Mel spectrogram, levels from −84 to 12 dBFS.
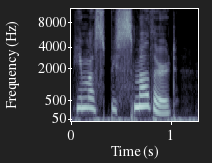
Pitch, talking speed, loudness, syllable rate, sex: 265 Hz, 190 wpm, -15 LUFS, 5.6 syllables/s, female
